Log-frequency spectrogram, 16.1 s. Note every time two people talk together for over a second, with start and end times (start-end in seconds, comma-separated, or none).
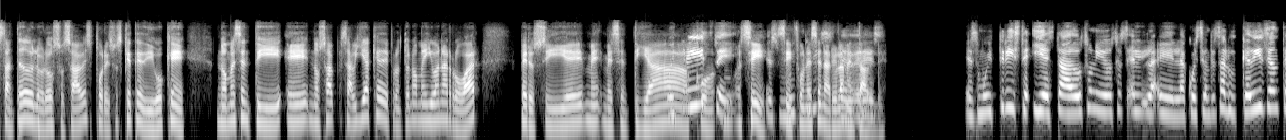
8.3-11.1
